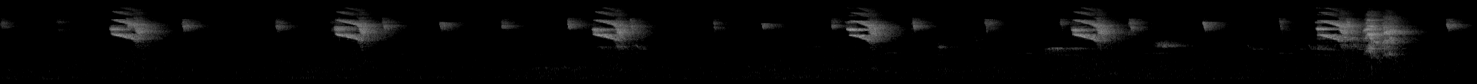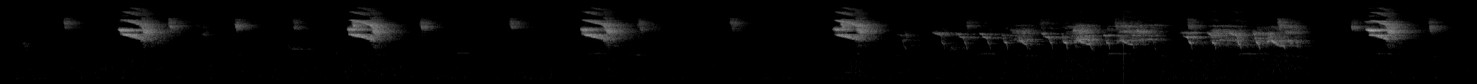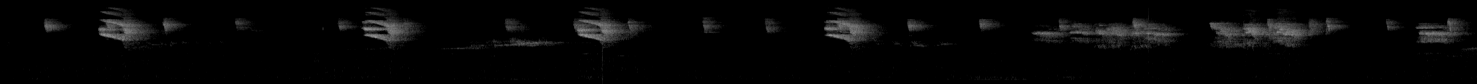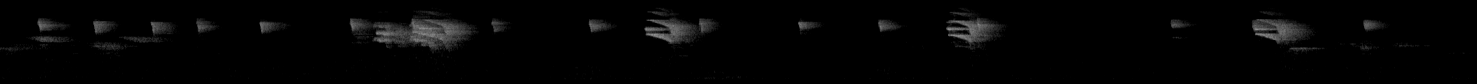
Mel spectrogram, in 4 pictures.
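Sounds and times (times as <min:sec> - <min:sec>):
birds chattering: 0:02.8 - 0:21.4, 0:23.1 - 0:47.2.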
